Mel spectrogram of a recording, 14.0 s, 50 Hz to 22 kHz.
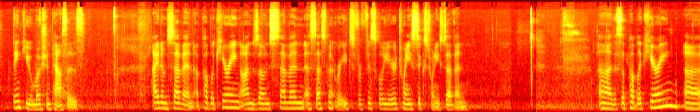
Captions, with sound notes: Thank you, motion passes. Item seven, a public hearing on Zone 7 Assessment Rates for Fiscal Year '26-'27. [clicks tongue] This is a public hearing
